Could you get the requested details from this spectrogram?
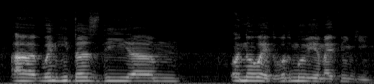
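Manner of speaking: usual speaking voice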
